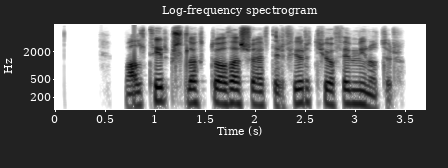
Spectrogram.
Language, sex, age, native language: Icelandic, male, 30-39, Icelandic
